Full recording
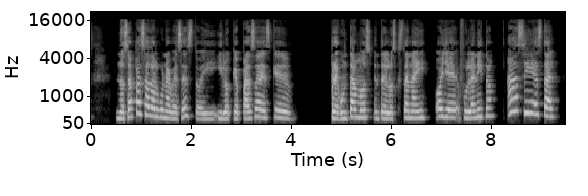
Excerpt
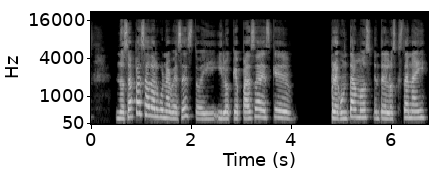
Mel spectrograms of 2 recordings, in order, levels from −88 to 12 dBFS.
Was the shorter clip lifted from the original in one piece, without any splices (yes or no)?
yes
